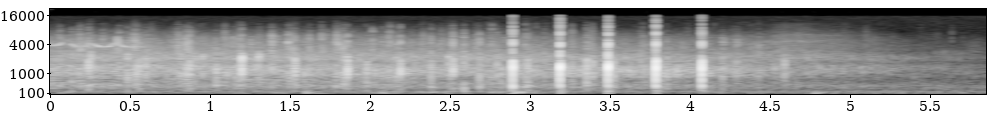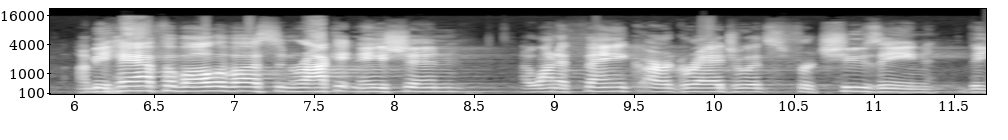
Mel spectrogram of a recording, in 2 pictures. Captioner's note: cheers and applause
